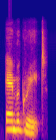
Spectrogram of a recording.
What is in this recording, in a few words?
"emigrate", Indian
